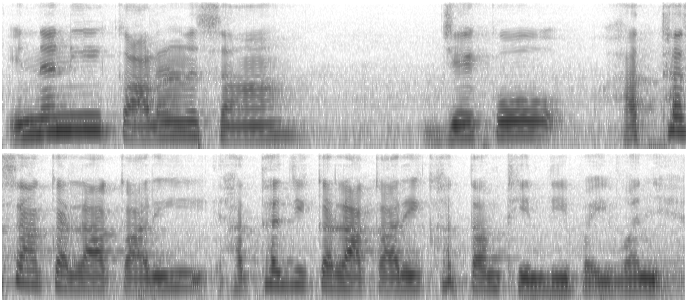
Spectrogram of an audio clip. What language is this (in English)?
Sindhi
